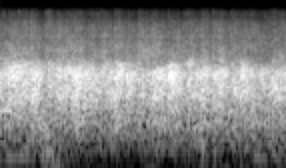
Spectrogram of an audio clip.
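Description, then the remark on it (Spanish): An audience breaks into applause, a dense, steady wash of many hands clapping at once, holding at an even, fairly loud level for about two seconds with no voices over it. “Un aplauso, por favor.”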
